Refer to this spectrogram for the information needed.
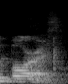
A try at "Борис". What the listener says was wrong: Oh, it's on the last syllable, like Борис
